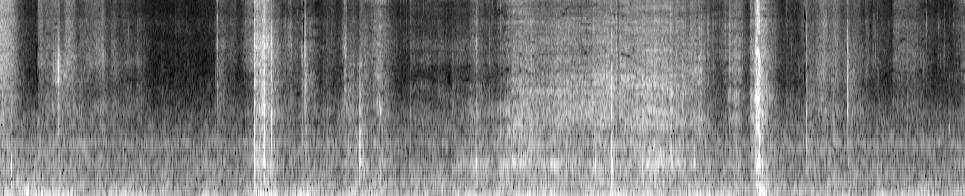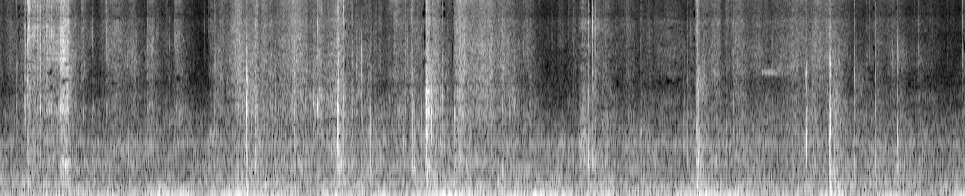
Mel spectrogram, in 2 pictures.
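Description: A utility knife slices through a padded paper mailer.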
